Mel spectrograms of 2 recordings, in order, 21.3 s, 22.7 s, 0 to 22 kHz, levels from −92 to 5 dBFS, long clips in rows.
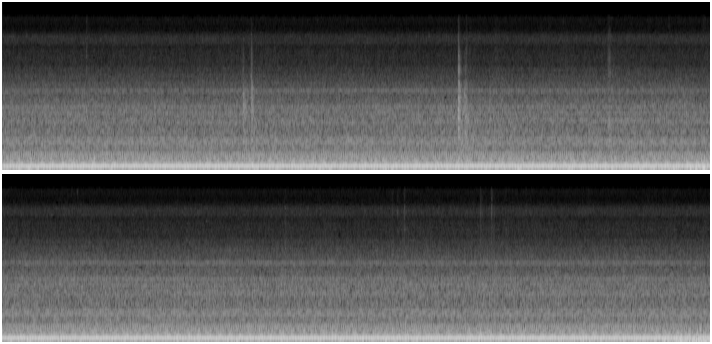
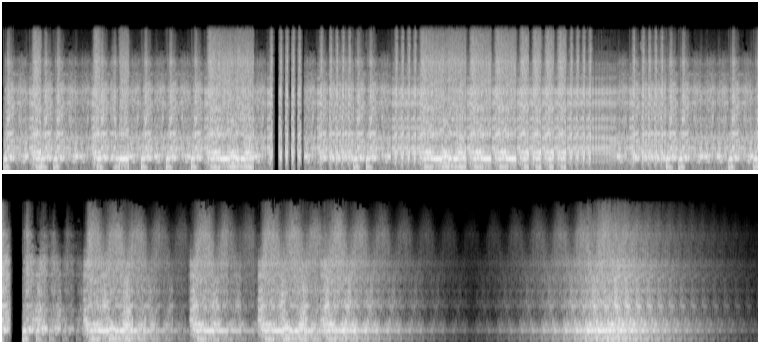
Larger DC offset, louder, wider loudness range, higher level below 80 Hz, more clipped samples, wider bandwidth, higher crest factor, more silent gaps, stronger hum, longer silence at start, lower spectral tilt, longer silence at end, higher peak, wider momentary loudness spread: neither; second, -21 LUFS vs -6 LUFS; second, 0 LU vs 7 LU; about the same, -30 dBFS vs -30 dBFS; second, under 0.1% vs 2%; second, 4.4 kHz vs 12 kHz; about the same, 12 dB vs 8 dB; neither; first, 60 Hz at -20 dBFS vs none; about the same, 0 s vs 0 s; first, -9 dB/octave vs -4 dB/octave; second, 0 s vs 0.9 s; second, -8 dBFS vs 0 dBFS; second, 1 LU vs 14 LU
